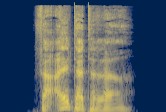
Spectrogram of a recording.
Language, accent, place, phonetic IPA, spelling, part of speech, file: German, Germany, Berlin, [fɛɐ̯ˈʔaltɐtəʁɐ], veralterterer, adjective, De-veralterterer.ogg
- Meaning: inflection of veraltert: 1. strong/mixed nominative masculine singular comparative degree 2. strong genitive/dative feminine singular comparative degree 3. strong genitive plural comparative degree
